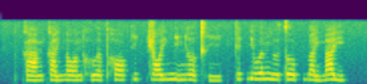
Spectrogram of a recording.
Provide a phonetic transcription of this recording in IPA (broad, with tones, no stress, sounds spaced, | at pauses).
k aː˩˧ ŋ k a˩˧ j n ɔː˩˧ n h u˩˧ ə̯ pʰ ɔː˧ k i˥˨ k̚ t͡ɕ ɔː˧˥ j ŋ i˥˨ ɲ ɤː˥˨ kʰ i˩ | k e˧˥ k̚ j u˧˥ ə̯ ŋ ɯː˩˧ t̪ oː˧˥ p̚ b a˧˩ j m a˥˨ j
